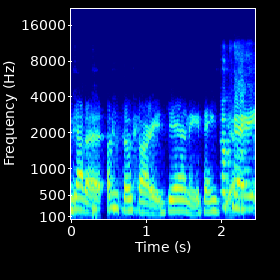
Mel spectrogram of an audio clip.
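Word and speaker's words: Janni: throw it to janie maybe j-a-n-n-i yeah janie hey janie danny oh i didn't even get it i'm so sorry danny thank you okay it's not pronounced the way it's spelled so what can i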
